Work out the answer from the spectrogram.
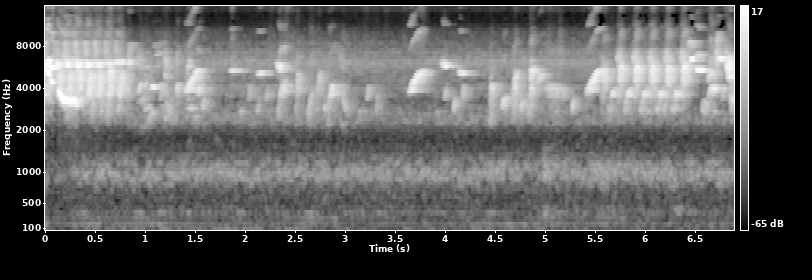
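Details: An excited European goldfinch sings a lively run of twitters, opening with a rattling trill, then liquid chirps and slurred notes, and ending in another fast buzzy trill. A low steady hum stays in the background.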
